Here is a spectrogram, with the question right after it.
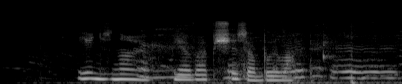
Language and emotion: Russian, sad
